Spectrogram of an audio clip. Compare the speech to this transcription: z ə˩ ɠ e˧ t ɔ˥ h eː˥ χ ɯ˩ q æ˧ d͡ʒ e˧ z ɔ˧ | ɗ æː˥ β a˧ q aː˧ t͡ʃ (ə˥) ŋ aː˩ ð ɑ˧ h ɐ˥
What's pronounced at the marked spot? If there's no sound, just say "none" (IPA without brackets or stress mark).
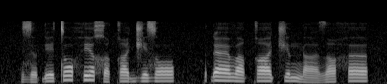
ə˧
